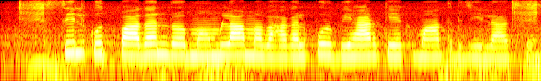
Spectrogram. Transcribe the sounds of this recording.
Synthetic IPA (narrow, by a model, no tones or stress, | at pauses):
silkut̪̚pad̪ənɾɔmɔmlamebʱaɡəlpuɾbiɦaɾkeːkmat̪ɾəd͡ʒilat͡ʃʰɛ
